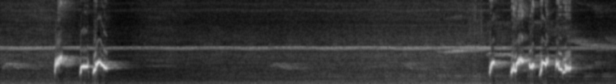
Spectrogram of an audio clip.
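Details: Caged Red-whiskered bulbul in the fik-jik-fok doubled 'beun' style. A short, clipped whistled phrase opens, then silence, then a second quick run of bright, chattering notes near the end, with a continuous thin whine underneath.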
